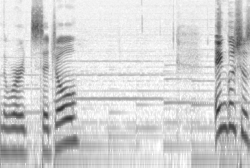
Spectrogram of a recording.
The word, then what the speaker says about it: sigil: trouble saying the word sigil English is not her first language her first language is Taiwanese and so she kept saying like in trying to pronounce that she kept saying Siegel SiC Siegel I know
